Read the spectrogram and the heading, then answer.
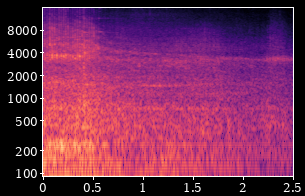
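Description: A heavy, fully loaded logging truck rumbles past through a tiny timber-country town, a loud, steady low roar with a faint high whine, easing slightly before surging again near the end. No one speaks.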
